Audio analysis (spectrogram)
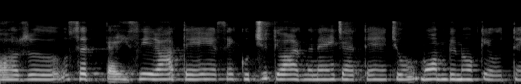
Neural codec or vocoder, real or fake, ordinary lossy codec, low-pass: codec, 16 kHz, 4 kbps, X-Codec, HuBERT features, trained on balanced general audio; fake; none; none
